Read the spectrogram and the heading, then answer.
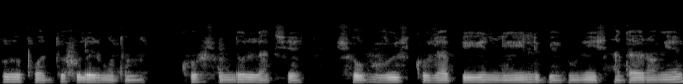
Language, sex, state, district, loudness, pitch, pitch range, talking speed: Bengali, male, West Bengal, North 24 Parganas, -28 LUFS, 105 Hz, 105-110 Hz, 125 wpm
